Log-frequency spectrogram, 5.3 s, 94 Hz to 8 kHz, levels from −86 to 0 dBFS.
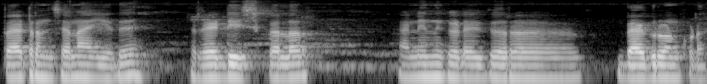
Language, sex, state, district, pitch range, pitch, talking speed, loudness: Kannada, male, Karnataka, Raichur, 130-135 Hz, 135 Hz, 100 wpm, -20 LUFS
